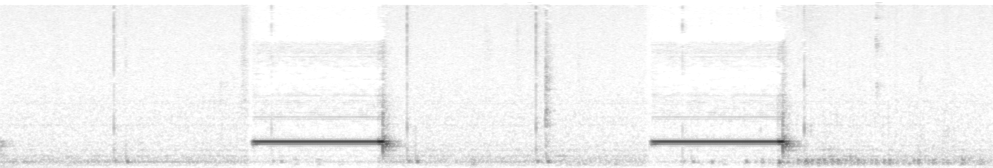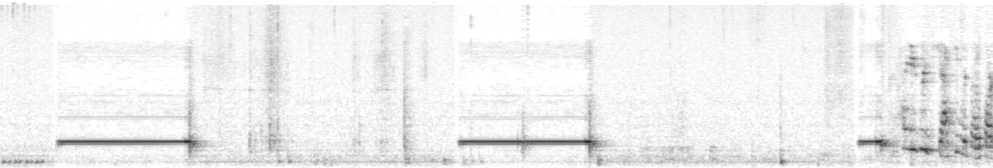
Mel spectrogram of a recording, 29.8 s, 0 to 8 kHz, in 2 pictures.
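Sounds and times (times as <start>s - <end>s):
telephone line tone beeps: 3.8s - 5.9s, 9.8s - 12.0s, 15.8s - 17.9s, 21.8s - 23.9s, 27.8s - 28.4s
speech: 29.2s - 29.8s.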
